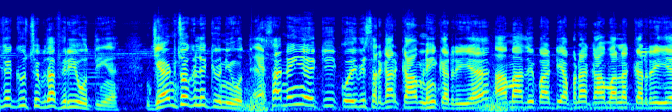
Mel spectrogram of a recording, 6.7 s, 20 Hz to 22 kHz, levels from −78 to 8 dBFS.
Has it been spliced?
yes; 2 cuts; at 2.5 s, 4.9 s

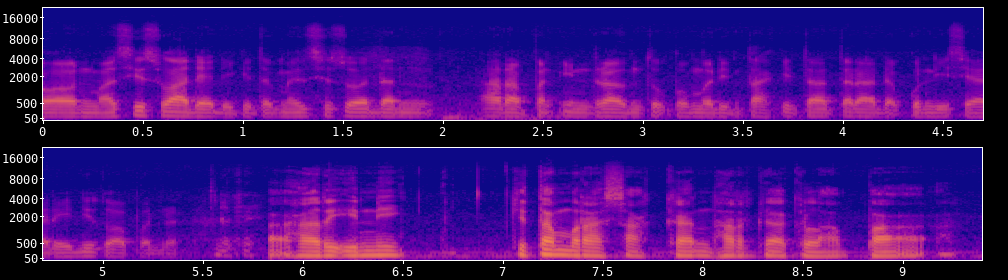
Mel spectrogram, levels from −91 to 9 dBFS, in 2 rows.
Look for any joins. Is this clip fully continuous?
no; 1 cut; at 5.8 s

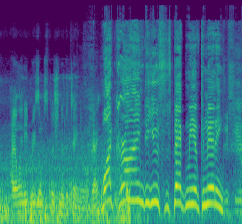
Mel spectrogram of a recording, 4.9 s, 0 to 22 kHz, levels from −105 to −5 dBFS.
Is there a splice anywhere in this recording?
yes; 1 cut; at 2.0 s

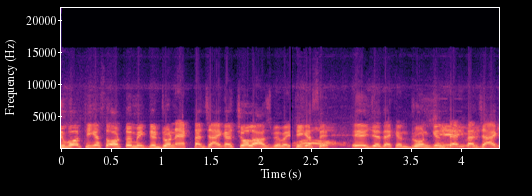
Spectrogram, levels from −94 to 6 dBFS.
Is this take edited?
no; 0 cuts

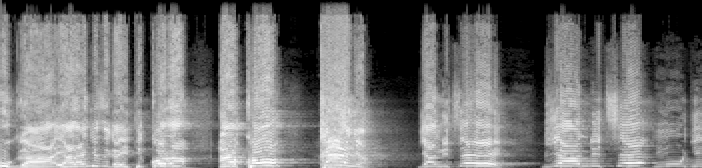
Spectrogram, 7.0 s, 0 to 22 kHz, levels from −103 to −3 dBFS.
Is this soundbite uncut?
yes; 0 cuts

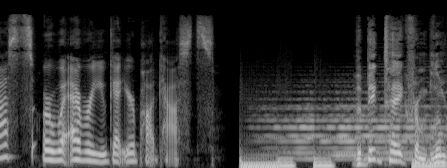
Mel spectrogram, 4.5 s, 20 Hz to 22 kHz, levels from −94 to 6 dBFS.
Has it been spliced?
yes; 1 cut; at 2.2 s

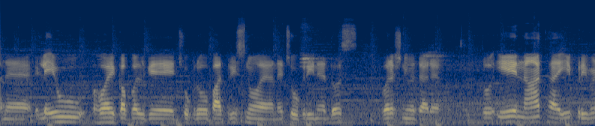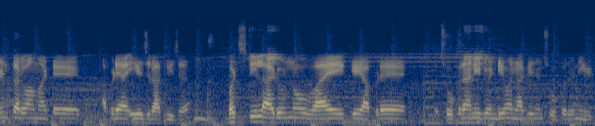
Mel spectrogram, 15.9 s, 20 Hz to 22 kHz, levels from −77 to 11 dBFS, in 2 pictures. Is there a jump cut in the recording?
no; 0 cuts

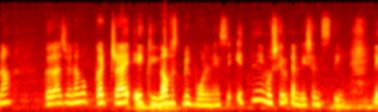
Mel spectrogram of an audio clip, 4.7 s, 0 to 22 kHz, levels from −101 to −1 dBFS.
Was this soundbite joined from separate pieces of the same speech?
no; 0 cuts

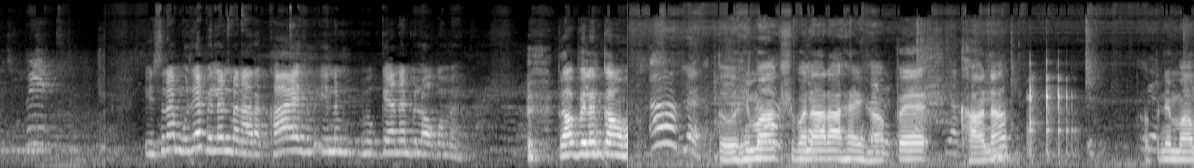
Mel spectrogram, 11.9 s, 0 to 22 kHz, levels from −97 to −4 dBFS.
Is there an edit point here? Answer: yes; 2 cuts; at 0.9 s, 6.3 s

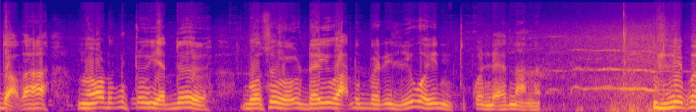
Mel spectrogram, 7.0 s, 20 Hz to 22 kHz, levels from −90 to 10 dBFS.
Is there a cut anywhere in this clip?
no; 0 cuts

